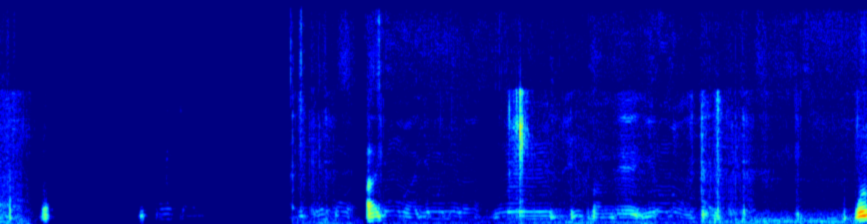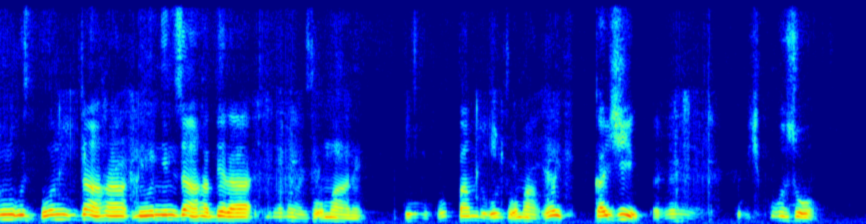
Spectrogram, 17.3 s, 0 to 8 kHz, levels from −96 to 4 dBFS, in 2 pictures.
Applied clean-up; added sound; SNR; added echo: neural mask model DeepFilterNet 3.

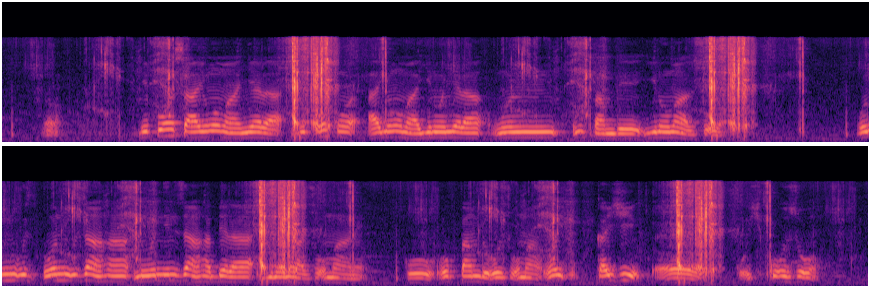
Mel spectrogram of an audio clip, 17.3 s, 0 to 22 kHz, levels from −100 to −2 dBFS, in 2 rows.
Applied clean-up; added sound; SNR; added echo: none; Chewing, mastication; 0 dB; none.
